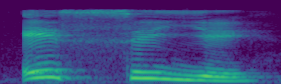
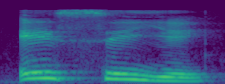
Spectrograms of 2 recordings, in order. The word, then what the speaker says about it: essayez: Alors ici, on ne prononce pas aïe, on prononce ei. Ok? Pays, pays, paese. Essayez, essayez.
